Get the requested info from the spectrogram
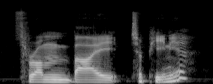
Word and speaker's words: thrombocytopenia: And has been medically classified as a VIT, vaccine-induced thrombotic thrombocytopenia.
